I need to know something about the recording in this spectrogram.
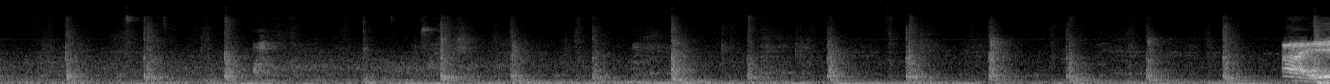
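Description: A man breathes out sharply with each push-up.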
